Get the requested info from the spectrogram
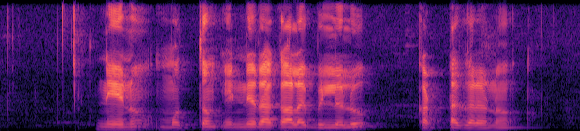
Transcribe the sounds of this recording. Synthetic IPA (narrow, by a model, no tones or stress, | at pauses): ne̞ːnumɔt̪ːɐme̞ɳːiɾɐkaːlɐbiɭːɐlu | kɐʈːɐɡɐlɐnu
